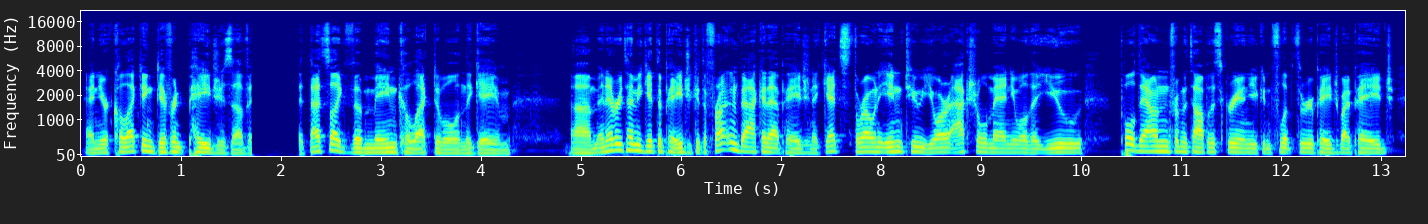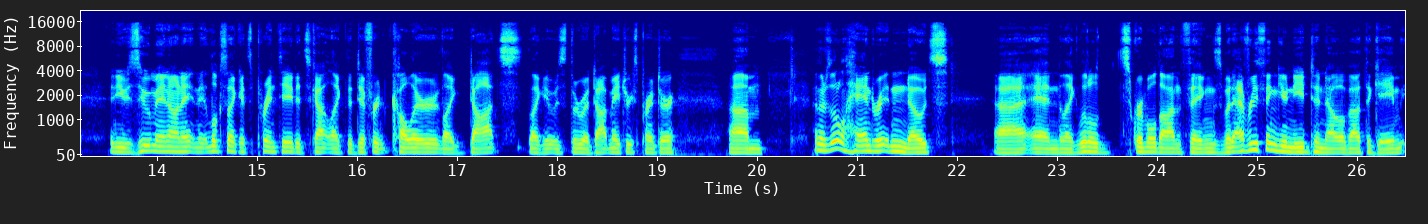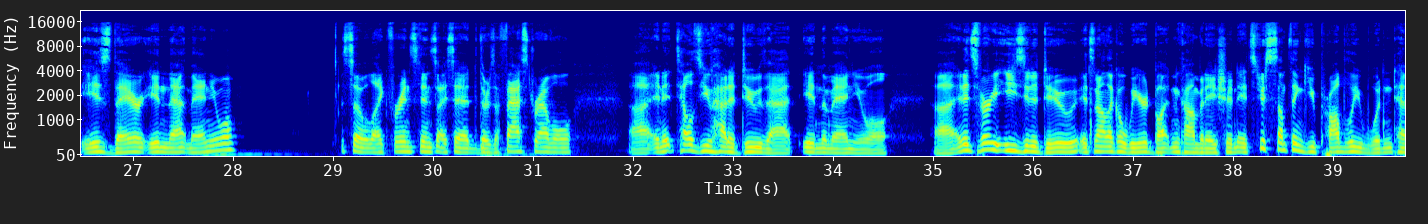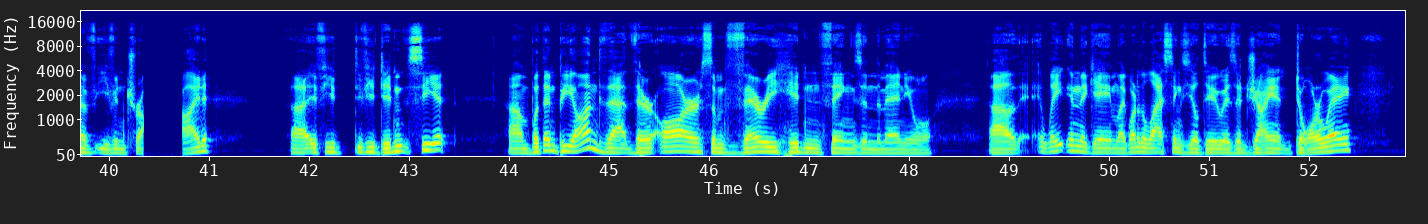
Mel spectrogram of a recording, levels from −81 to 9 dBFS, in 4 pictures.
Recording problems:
audio cutting out; at 1.5 s and at 40 s

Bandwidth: 15.5 kHz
